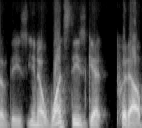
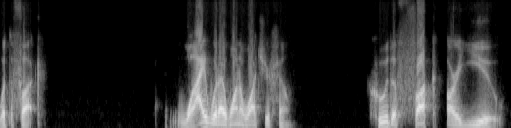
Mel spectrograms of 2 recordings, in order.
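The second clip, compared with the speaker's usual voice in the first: challenging, put-on tone with attitude. Staring at the camera and questioning a filmmaker: put-on attitude, challenging. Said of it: "a little attitude".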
